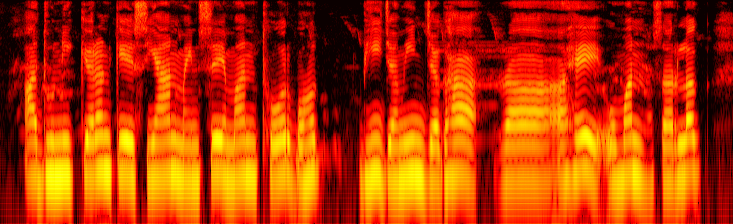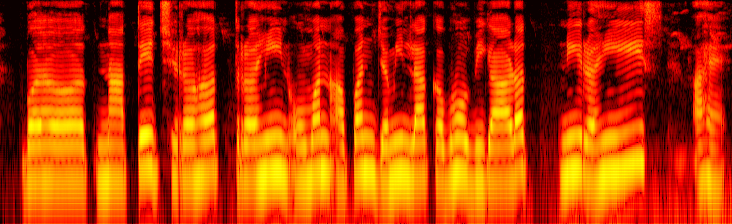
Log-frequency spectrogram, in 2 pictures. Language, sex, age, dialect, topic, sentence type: Chhattisgarhi, male, 25-30, Northern/Bhandar, banking, statement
